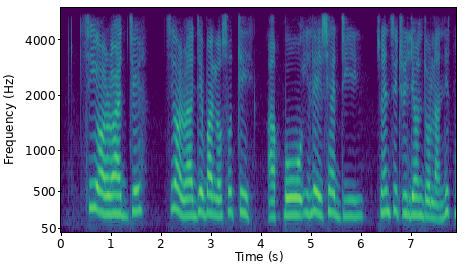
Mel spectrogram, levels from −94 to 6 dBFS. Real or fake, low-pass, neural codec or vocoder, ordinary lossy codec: fake; 5.4 kHz; codec, 24 kHz, 1 kbps, SNAC; AAC, 48 kbps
